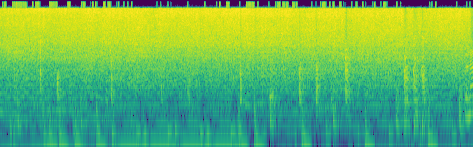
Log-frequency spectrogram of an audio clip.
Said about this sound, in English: You also want to mix this up a bit so you don't get stuck with really large clumps of turkey.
